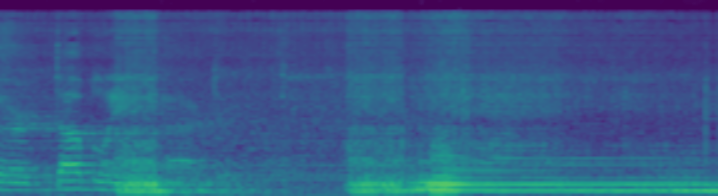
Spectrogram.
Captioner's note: mic buzzing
